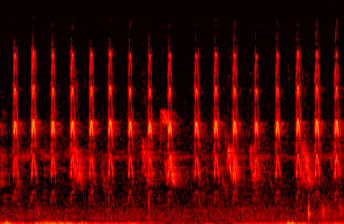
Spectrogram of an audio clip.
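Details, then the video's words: At a nest cavity where both parents feed them, middle spotted woodpecker young call in a steady run of high, thin squeaks, roughly three each second, accompanied by occasional low thumps and rustles. "Krmení mladých strakapoudů"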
